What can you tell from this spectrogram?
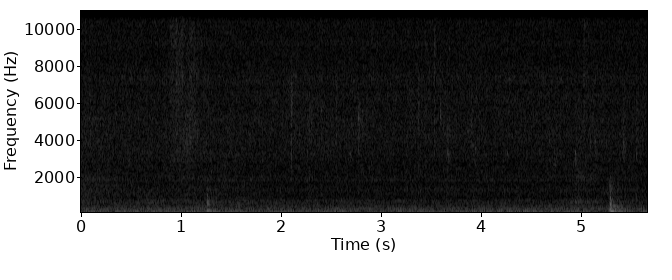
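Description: Onion frying gently in oil in a frying pan: a soft, steady sizzle, with one sharp knock near the end.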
